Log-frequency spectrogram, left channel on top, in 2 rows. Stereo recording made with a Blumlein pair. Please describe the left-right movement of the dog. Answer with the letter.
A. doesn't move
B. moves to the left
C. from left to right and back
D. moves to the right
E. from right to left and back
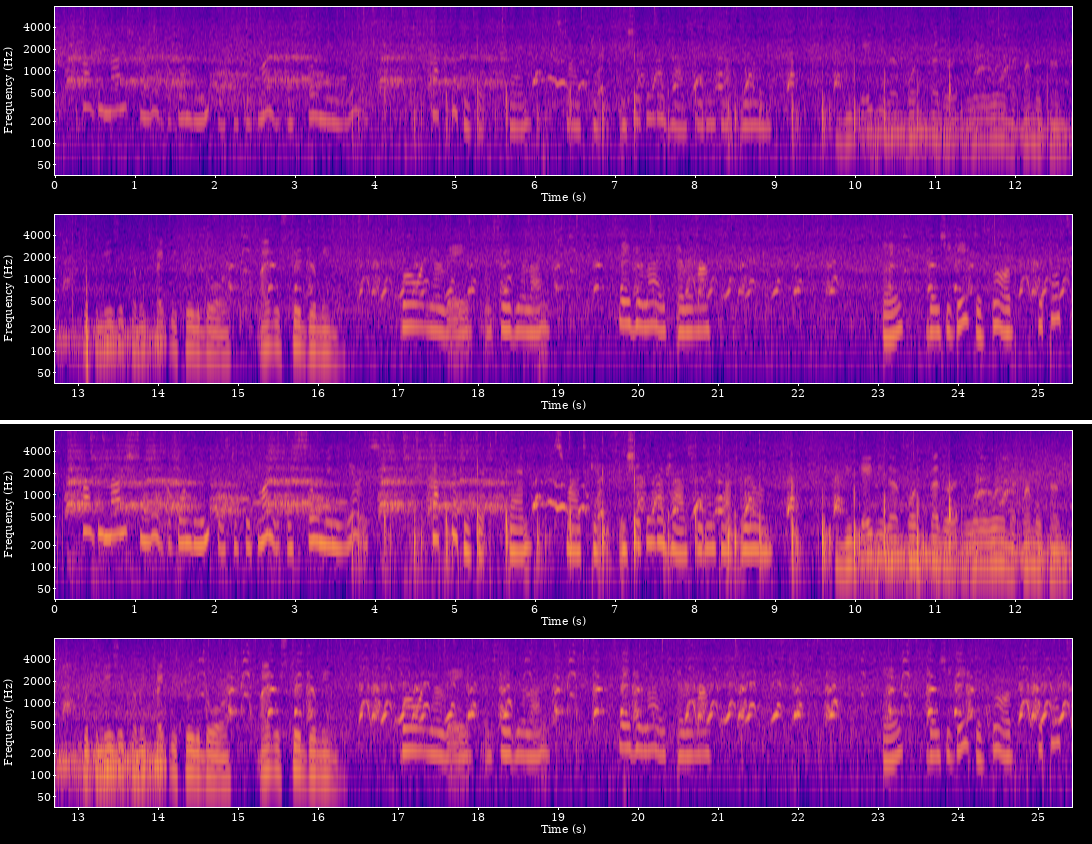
A.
